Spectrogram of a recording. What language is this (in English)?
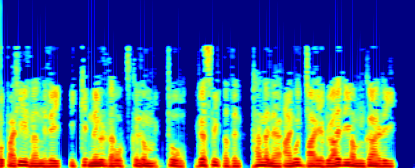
Malayalam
